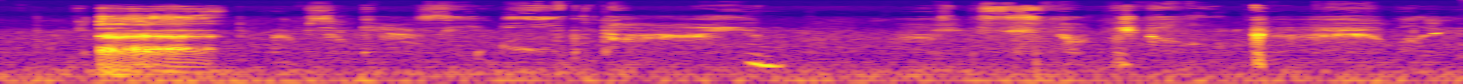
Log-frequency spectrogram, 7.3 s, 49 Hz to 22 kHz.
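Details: Adult over 50, self-described as gassy and unable to stop burping, drinking coffee: one loud, low belch followed by several smaller throaty burps and soft vocal sounds; repeated belching.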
